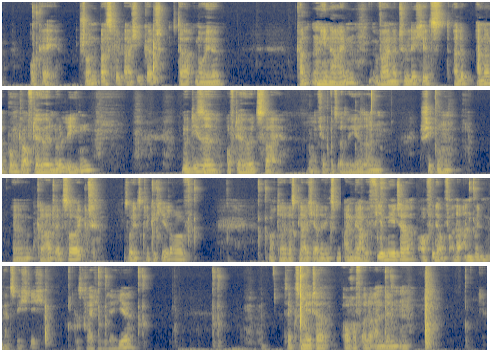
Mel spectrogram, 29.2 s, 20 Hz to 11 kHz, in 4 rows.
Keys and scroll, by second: 12.1 super+2, 12.7 super+3.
